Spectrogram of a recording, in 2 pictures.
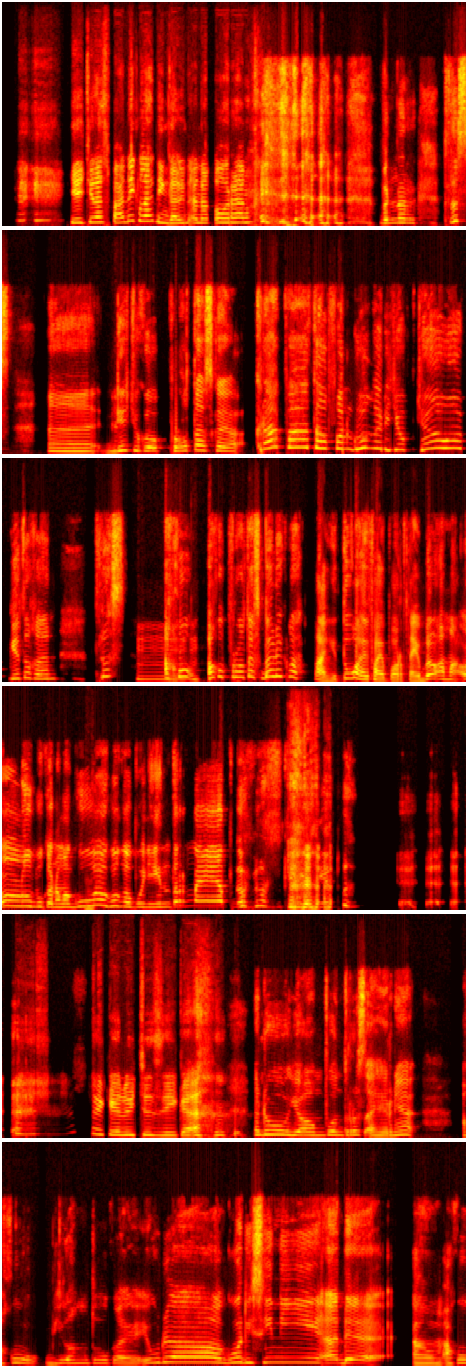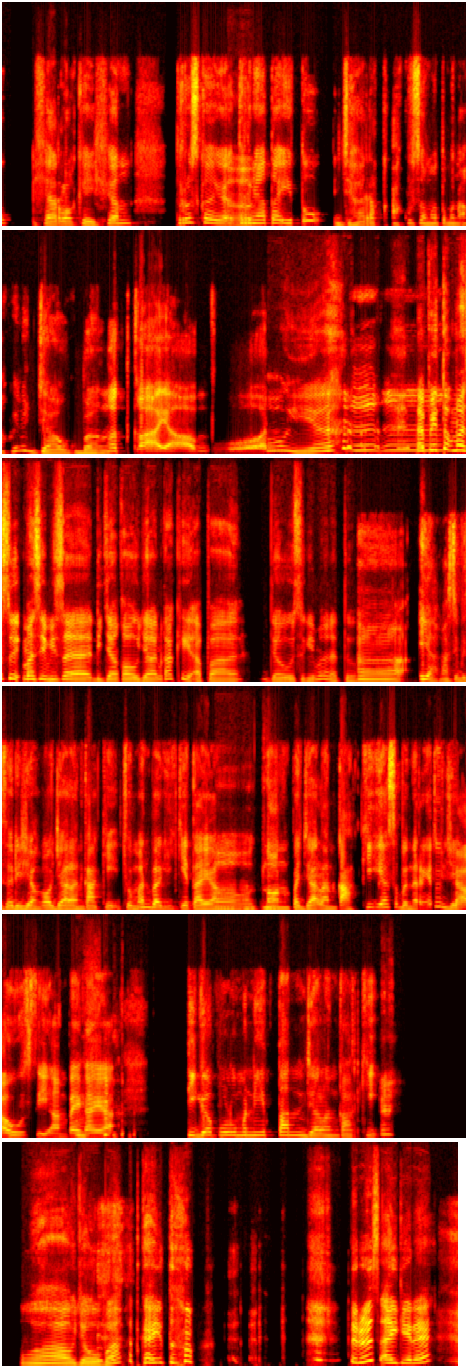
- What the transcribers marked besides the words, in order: laugh; chuckle; other background noise; tapping; in English: "portable"; chuckle; laughing while speaking: "gue bilang kayak gitu"; laugh; chuckle; in English: "share location"; chuckle; chuckle; other noise; laugh; laughing while speaking: "itu"; chuckle
- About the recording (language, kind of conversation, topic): Indonesian, podcast, Apa yang kamu lakukan saat tersesat di tempat asing?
